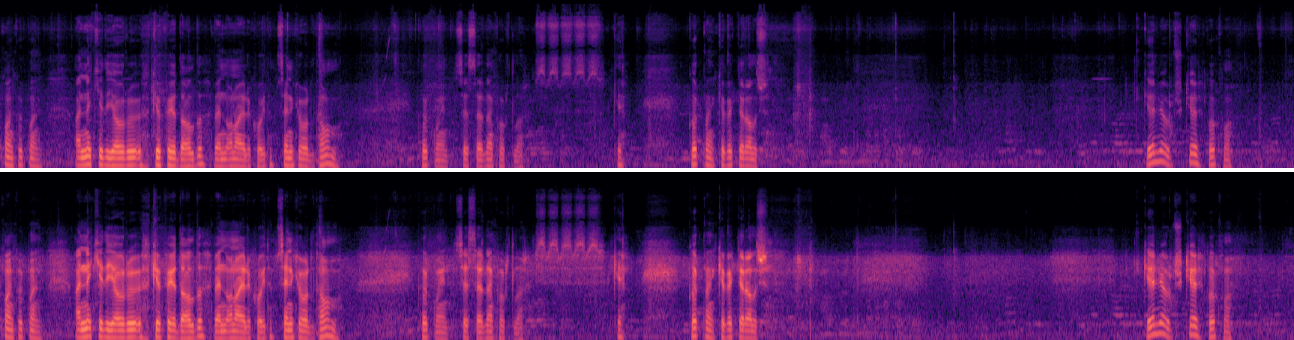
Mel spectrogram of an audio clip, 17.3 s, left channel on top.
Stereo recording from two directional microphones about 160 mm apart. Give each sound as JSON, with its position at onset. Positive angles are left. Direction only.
{"t": 0.0, "sound": "speech", "side_deg": -5}
{"t": 1.2, "sound": "speech", "side_deg": 25}
{"t": 1.5, "sound": "speech", "side_deg": 5}
{"t": 2.7, "sound": "speech", "side_deg": 20}
{"t": 3.8, "sound": "speech", "side_deg": 10}
{"t": 5.6, "sound": "speech", "side_deg": 5}
{"t": 8.7, "sound": "speech", "side_deg": 0}
{"t": 15.3, "sound": "speech", "side_deg": -5}
{"t": 15.6, "sound": "speech", "side_deg": 20}
{"t": 15.9, "sound": "speech", "side_deg": 0}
